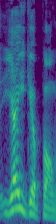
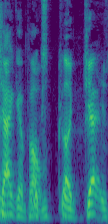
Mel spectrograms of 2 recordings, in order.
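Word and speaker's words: Jägerbomb: too much Jaeger bomb, it's called. Jaeger bomb, is it? It's not Jagger bomb. Looks like Jagger bomb to me. No, it's spelled Jaeger bomb.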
